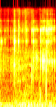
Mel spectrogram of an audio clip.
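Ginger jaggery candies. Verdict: Hard.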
